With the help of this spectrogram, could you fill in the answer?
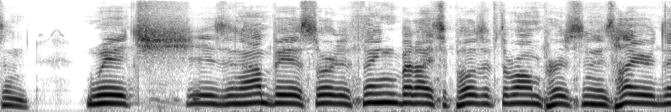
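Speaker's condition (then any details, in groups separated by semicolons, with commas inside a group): Parkinson's disease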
